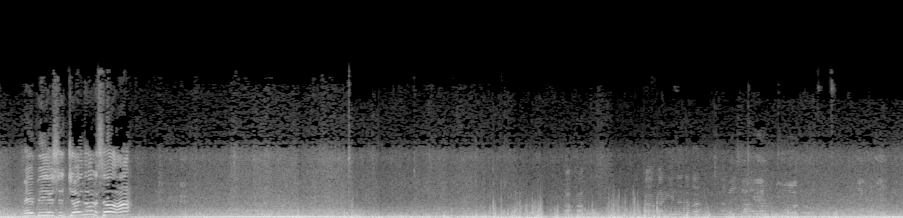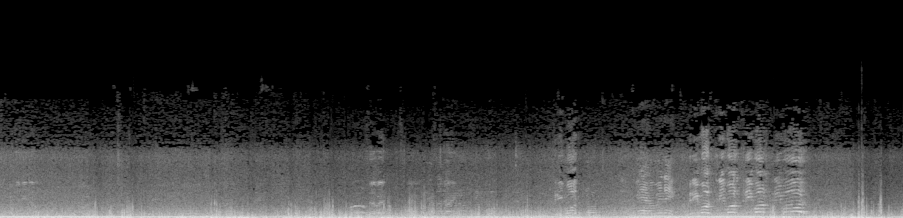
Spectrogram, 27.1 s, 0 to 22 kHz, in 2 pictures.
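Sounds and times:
ship rumble: 0.0s - 27.0s
steady low hum: 0.0s - 27.0s
wind buffeting microphone: 0.0s - 27.0s.

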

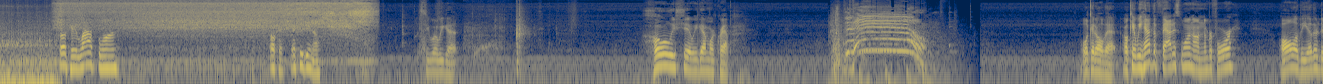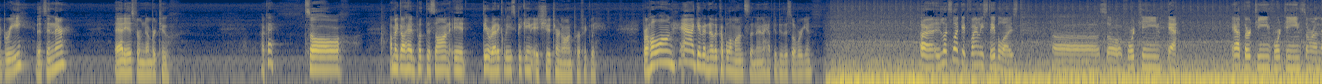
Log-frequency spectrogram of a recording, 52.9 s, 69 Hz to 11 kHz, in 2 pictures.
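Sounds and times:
car engine idling: 0.0s - 2.0s, 43.0s - 52.9s
man's high-pitched exclamation: 16.9s - 18.5s.

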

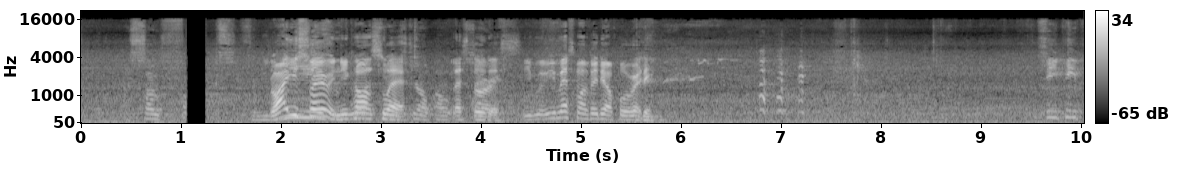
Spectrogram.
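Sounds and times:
workshop hum: 0.0s - 10.0s.

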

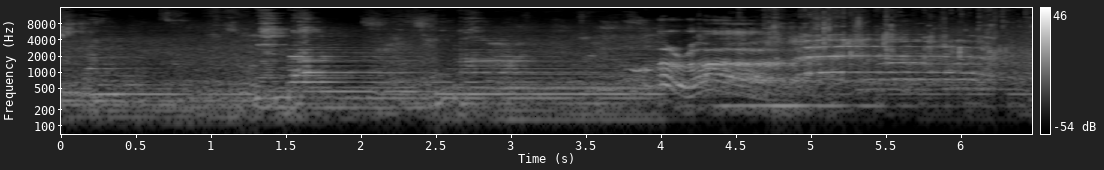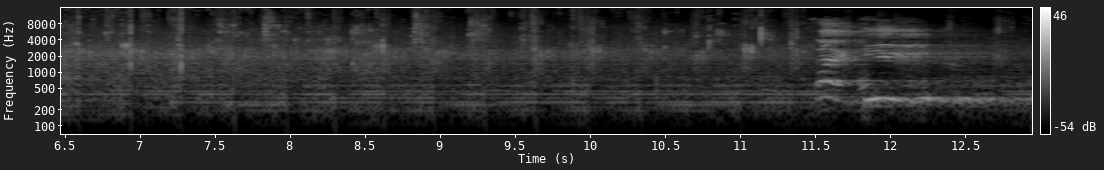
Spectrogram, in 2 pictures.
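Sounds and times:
audience clapping: 4.6s - 12.9s.

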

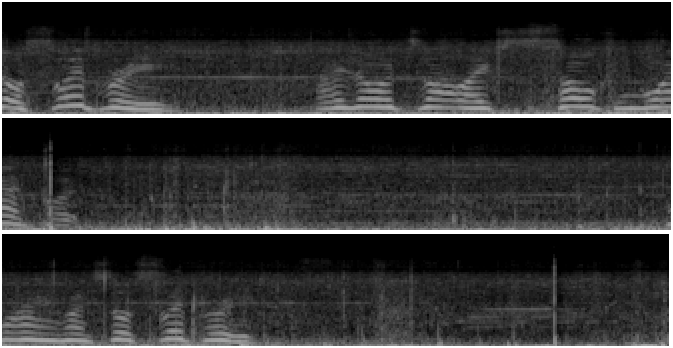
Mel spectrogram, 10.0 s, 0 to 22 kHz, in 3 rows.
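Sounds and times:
bike rattling: 0.0s - 10.0s
bike tyres on dirt trail: 0.0s - 10.0s
wind buffeting microphone: 0.0s - 10.0s.

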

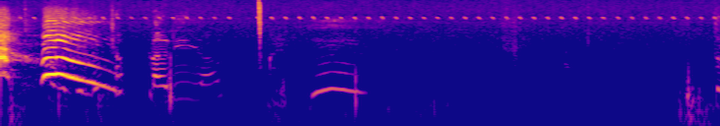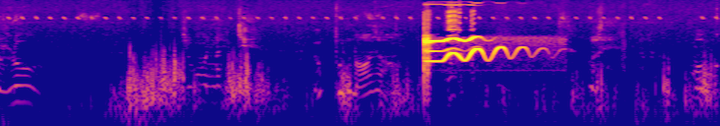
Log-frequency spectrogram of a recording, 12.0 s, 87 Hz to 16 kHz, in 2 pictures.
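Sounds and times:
high warbling comedy tone: 9.6s - 10.8s.

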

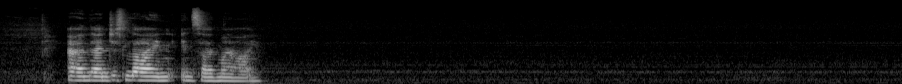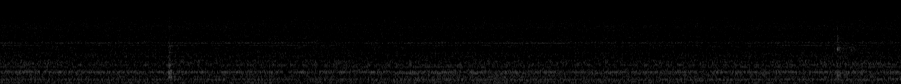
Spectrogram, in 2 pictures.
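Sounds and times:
faint hiss: 0.0s - 18.0s.

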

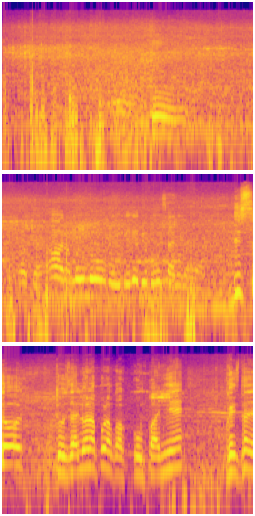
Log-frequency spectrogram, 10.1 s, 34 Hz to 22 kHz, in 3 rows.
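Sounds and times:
outdoor street noise: 0.0s - 10.0s
people talking: 1.4s - 2.5s, 3.5s - 9.1s.

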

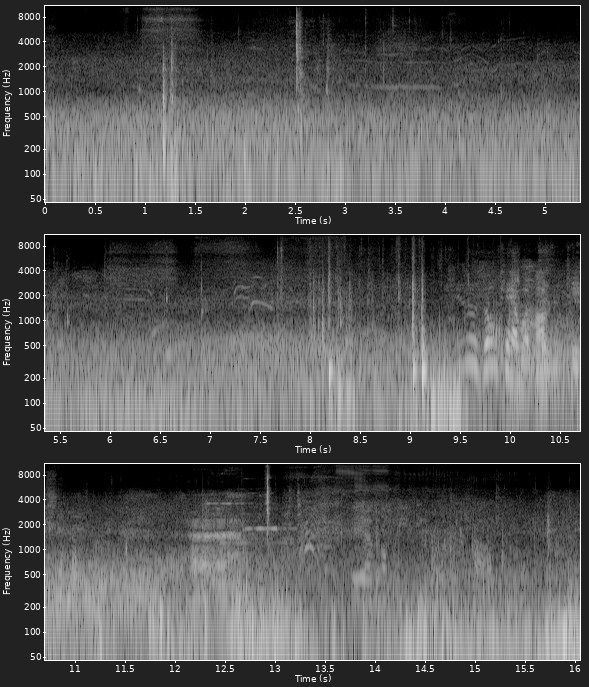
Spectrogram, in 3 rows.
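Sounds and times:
water around a boat: 0.0s - 16.0s
wind: 0.0s - 16.0s.

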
